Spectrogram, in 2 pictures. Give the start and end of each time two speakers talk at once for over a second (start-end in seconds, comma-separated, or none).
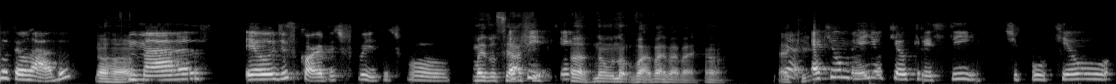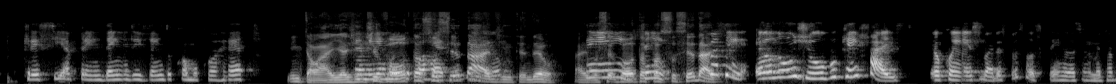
14.7-16.2, 17.0-18.4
